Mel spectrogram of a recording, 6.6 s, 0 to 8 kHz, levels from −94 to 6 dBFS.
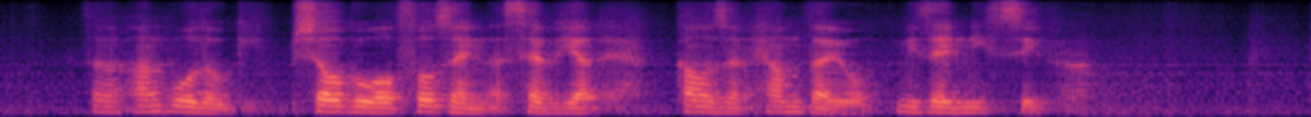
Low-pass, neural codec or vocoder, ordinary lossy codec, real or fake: none; codec, 16 kHz, 0.2 kbps, FocalCodec; none; fake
